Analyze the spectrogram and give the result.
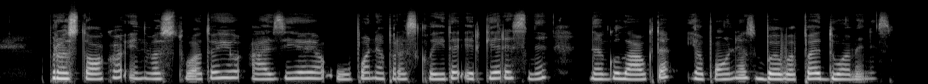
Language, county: Lithuanian, Vilnius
